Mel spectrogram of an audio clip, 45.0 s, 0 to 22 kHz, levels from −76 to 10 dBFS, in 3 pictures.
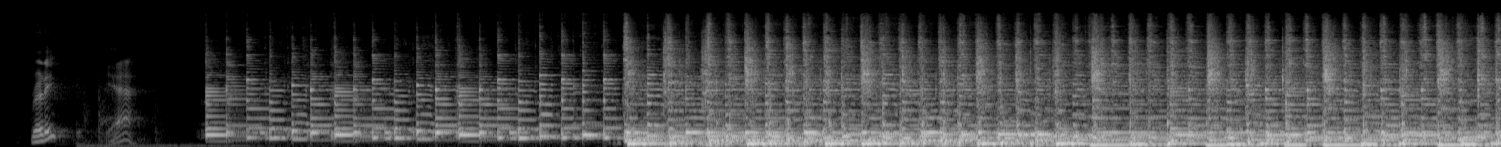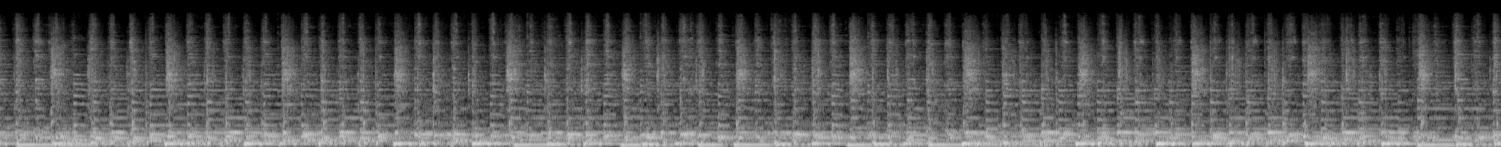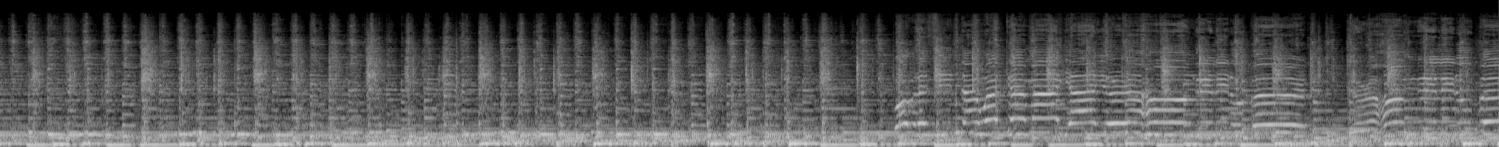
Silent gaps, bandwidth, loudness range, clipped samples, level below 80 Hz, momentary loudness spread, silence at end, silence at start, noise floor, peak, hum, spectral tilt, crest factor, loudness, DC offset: none; 15 kHz; 5 LU; under 0.1%; -20 dBFS; 8 LU; 0 s; 0.35 s; -57 dBFS; 0 dBFS; none; -5.5 dB/octave; 12 dB; -13 LUFS; under 0.1%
